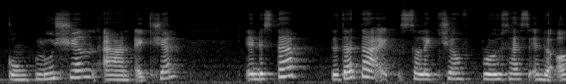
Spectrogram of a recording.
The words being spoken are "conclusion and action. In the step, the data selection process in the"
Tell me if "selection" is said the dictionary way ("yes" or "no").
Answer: yes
